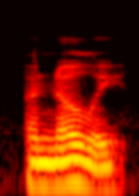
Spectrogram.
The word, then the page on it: anole: American English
